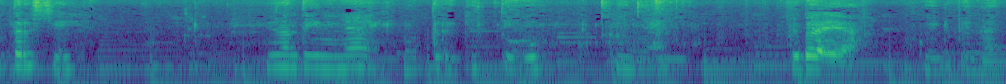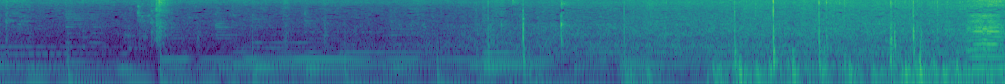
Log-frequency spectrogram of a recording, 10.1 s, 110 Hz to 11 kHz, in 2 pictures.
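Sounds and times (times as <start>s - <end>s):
background music with steady beat: 0.0s - 9.4s
fan wind buffeting microphone: 6.8s - 10.0s.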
